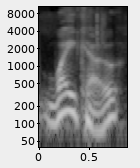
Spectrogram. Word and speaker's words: Waco: Now, I know that it's pronounced Waco, but when the Tangerine Scream shows up, it's Waco.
